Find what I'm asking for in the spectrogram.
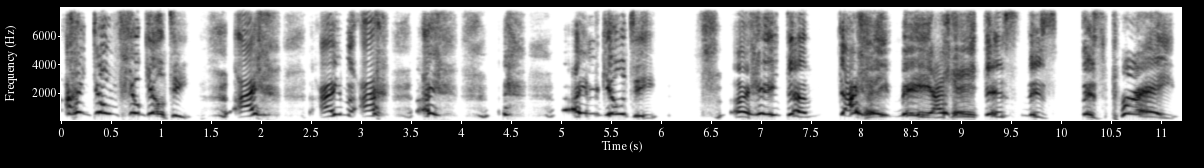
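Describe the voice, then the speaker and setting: A high, cracking young pony stallion, as a woman narrator puts him on, stammering through tears in a storybook reading. He swings wildly in pitch between sobs and shouts, heard in a dry, close recording. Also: sing-song, slow pace, no room sound, heavily acted. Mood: anguished. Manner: stammering, sobbing, breaking into shouts. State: crying. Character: young male pony, broken and self-loathing.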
